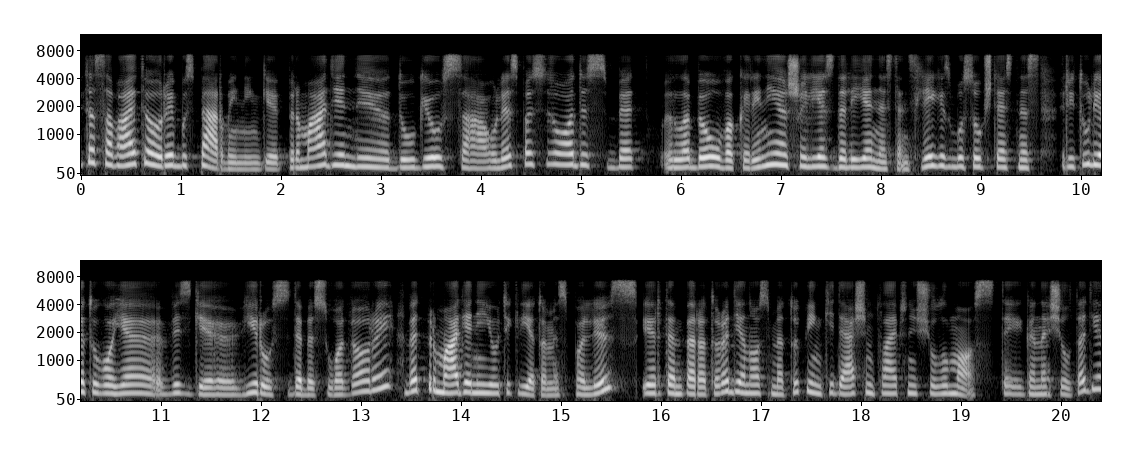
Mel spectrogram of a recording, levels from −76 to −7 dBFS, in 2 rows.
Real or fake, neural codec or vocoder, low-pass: fake; codec, 16 kHz, about 1 kbps, DyCAST, with the encoder's durations; 7.2 kHz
